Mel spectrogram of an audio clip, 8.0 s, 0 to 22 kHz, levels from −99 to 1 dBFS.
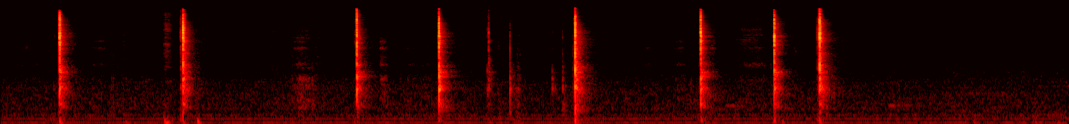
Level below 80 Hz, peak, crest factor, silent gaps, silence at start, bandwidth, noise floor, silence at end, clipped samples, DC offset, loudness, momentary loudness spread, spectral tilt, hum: -82 dBFS; -6 dBFS; 38 dB; none; 0.45 s; 15 kHz; -80 dBFS; 1.85 s; under 0.1%; under 0.1%; -38 LUFS; 8 LU; 3.5 dB/octave; none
